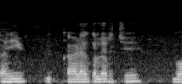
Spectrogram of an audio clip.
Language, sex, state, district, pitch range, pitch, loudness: Marathi, male, Maharashtra, Pune, 125-135 Hz, 130 Hz, -17 LUFS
